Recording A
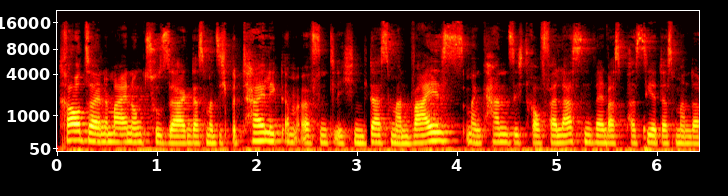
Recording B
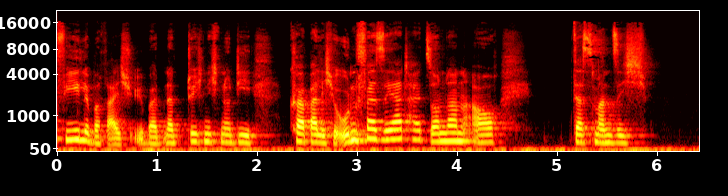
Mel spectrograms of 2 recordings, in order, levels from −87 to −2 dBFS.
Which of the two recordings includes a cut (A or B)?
A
